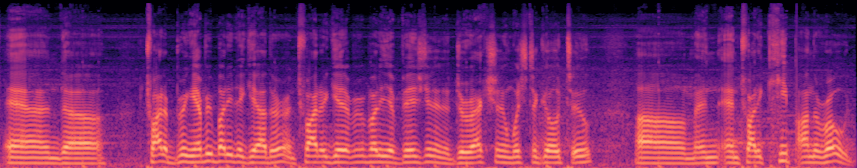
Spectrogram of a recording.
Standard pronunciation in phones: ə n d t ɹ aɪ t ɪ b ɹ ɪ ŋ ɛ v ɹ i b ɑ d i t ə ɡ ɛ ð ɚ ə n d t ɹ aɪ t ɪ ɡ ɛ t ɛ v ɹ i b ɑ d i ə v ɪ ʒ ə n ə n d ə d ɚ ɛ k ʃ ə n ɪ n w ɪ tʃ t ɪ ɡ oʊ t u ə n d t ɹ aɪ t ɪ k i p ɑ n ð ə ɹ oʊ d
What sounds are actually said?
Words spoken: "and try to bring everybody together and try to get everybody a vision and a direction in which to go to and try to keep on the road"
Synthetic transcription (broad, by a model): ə n t ɹ aɪ t ɪ b ɹ ɪ ŋ ɛ v ɹ i b ɑ d i t ə ɡ ɛ ð ɚ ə n t ɹ aɪ t ɪ ɡ ɛ t ɛ v ɹ i b ɑ d i ə v ɪ ʒ ə n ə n ə d ɚ ɛ k ʃ ə n ɪ n w ɪ tʃ t ɪ ɡ oʊ t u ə n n t ɹ aɪ t ɪ k i p n ð ə ɹ oʊ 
